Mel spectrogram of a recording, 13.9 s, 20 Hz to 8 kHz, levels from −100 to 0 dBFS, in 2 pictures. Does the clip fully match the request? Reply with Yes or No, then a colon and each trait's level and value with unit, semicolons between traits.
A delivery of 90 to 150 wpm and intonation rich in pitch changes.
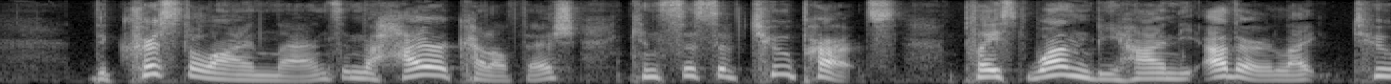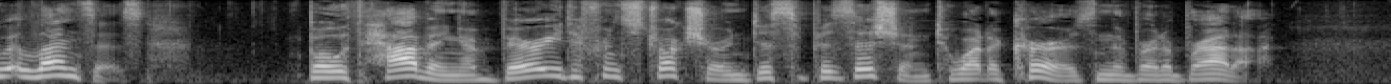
Yes: average, 145 wpm; wide, 8.3 semitones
